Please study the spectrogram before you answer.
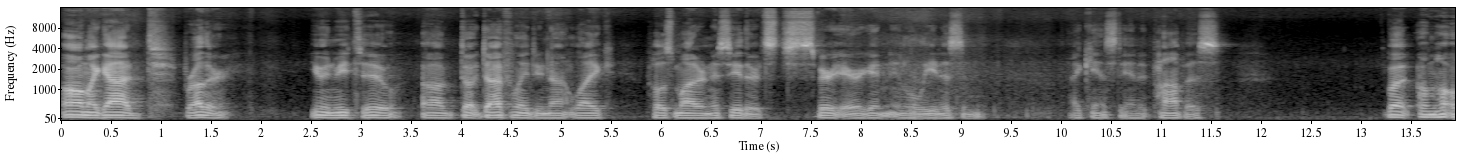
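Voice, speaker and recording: A man chatting casually to live viewers in a stoned, hazy, halting, rambling manner. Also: very deep voice, gravelly. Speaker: live-streaming vlogger.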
